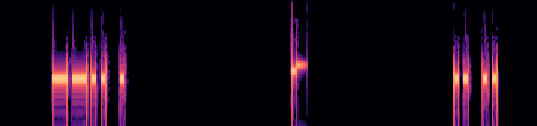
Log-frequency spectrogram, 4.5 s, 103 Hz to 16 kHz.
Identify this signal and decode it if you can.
Morse code, heard as a keyed tone, about 30 wpm, 700 Hz. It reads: ZE II
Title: Top Two Letter Combinations in Words 30wpm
